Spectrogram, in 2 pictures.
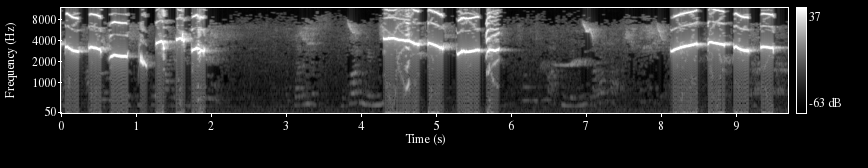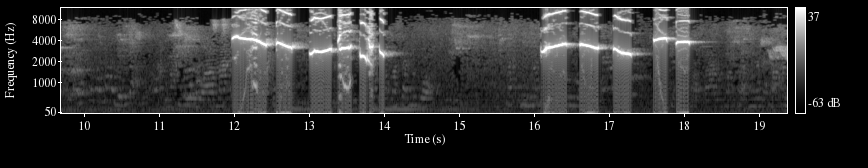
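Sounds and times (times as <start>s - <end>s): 
Oriental magpie-robin song of clear whistled phrases: 0.0s - 2.1s, 4.2s - 9.8s, 11.8s - 14.2s, 16.0s - 18.3s, 19.0s - 19.3s.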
